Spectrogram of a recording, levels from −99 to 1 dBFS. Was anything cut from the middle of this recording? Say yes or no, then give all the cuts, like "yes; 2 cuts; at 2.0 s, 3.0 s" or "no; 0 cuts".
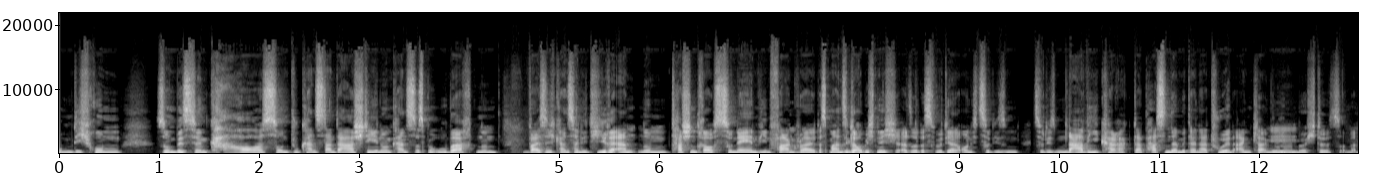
yes; 2 cuts; at 4.5 s, 9.7 s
